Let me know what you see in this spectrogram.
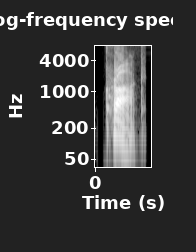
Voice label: "cruck", American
